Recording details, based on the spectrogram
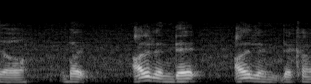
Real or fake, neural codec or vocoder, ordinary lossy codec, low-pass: fake; codec, 16 kHz, 16 kbps, FreqCodec, smaller model; none; none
